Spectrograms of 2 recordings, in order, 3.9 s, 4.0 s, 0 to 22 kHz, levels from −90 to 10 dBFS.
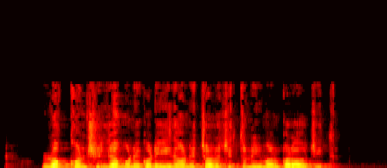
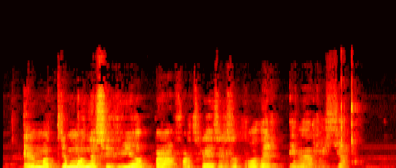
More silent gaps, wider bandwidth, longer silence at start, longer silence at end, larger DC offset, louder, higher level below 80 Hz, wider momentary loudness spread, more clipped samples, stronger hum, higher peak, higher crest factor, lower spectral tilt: neither; second, 11.5 kHz vs 15.5 kHz; first, 0.4 s vs 0.25 s; first, 0.55 s vs 0.4 s; neither; second, -22 LUFS vs -19 LUFS; second, -56 dBFS vs -50 dBFS; second, 9 LU vs 12 LU; neither; neither; about the same, -2 dBFS vs -2 dBFS; about the same, 20 dB vs 18 dB; first, -7 dB/octave vs -3.5 dB/octave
